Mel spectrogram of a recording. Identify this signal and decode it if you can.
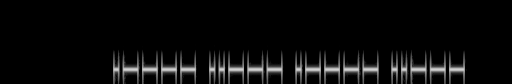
Morse code, heard as a keyed tone, about 25 wpm, 700 Hz. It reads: 1212
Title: Numbers - Contest Style - 4-Digit 25wpm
